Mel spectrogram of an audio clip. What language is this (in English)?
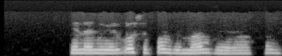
Kinyarwanda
